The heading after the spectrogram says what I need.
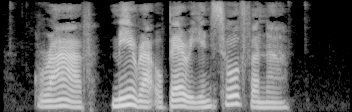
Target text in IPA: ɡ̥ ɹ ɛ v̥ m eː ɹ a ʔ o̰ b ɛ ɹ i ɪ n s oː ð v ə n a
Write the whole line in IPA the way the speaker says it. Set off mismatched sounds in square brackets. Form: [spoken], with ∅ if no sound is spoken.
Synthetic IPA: ɡ̥ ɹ [a] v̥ m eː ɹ a ʔ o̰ b ɛ ɹ i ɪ n s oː ð v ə n a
